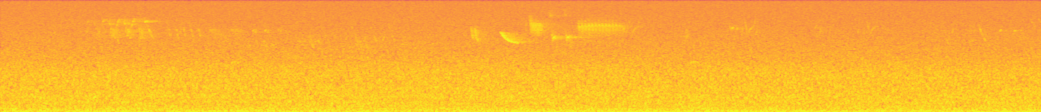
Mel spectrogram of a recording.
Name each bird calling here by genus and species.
Geothlypis tolmiei, Passerella iliaca, Oreortyx pictus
